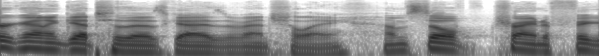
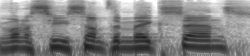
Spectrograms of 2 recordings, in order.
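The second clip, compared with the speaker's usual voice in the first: play-acted menacing, in-your-face delivery, pitched up; 7 semitones higher than usual. Narrating a scene where Elliot gets in Alec's face, menacing as Elliot. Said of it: "all menacingly like".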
